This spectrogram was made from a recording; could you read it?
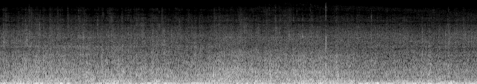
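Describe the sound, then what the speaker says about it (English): Heavy rain pours down on a road in Grenada, a loud, dense roar of falling water that stays steady throughout, close and continuous with no speech. "watch out the rain in Grenada"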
